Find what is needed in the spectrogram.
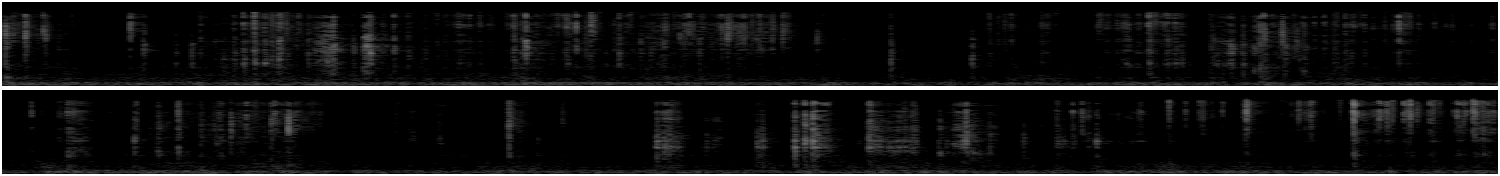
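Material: Soap.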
